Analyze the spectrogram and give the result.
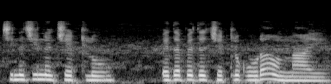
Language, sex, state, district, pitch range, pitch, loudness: Telugu, female, Telangana, Komaram Bheem, 195-215 Hz, 205 Hz, -12 LUFS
